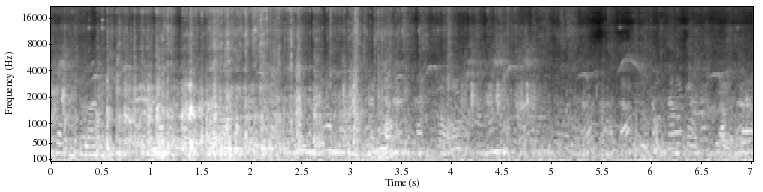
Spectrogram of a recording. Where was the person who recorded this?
in a park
